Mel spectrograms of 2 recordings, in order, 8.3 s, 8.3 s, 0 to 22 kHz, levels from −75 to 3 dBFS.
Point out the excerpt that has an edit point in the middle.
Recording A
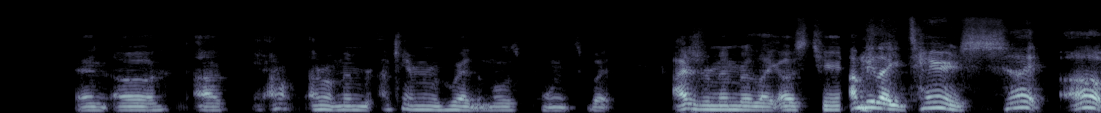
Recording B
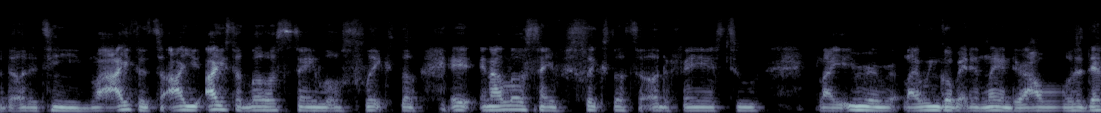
A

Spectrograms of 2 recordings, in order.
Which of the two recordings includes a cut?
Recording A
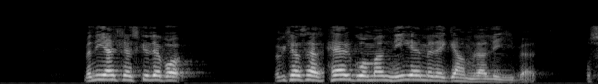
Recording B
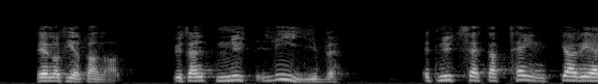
A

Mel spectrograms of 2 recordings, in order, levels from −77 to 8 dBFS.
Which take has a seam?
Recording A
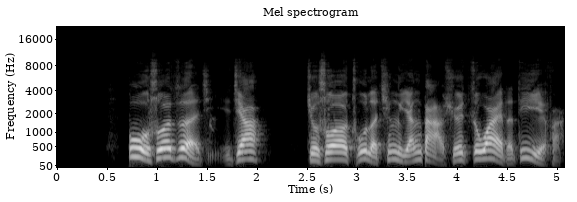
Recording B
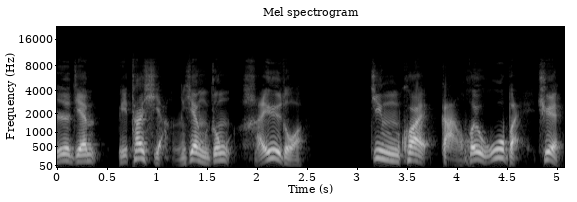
B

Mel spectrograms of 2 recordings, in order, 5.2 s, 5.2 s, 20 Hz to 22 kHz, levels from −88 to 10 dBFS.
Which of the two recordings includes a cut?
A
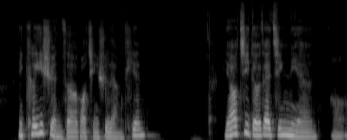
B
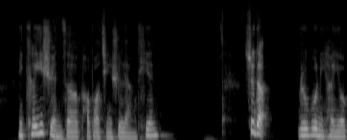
A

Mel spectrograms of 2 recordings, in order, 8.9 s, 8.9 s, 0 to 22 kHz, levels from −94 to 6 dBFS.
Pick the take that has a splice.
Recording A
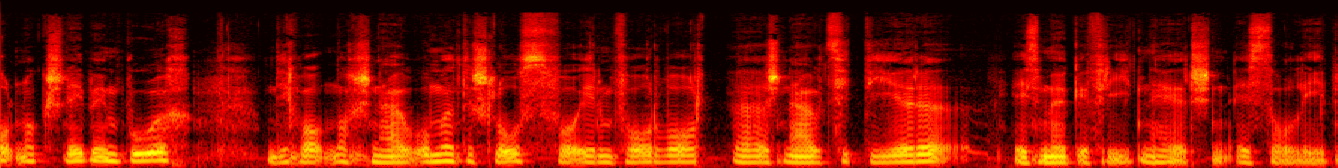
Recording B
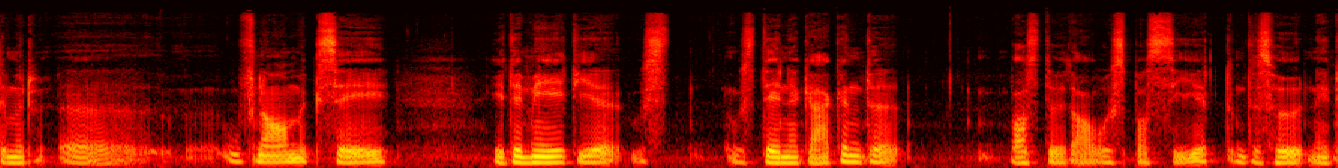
A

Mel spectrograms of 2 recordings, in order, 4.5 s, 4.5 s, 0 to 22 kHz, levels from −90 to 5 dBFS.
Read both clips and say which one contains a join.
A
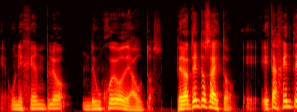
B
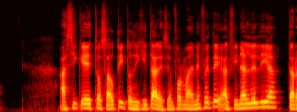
A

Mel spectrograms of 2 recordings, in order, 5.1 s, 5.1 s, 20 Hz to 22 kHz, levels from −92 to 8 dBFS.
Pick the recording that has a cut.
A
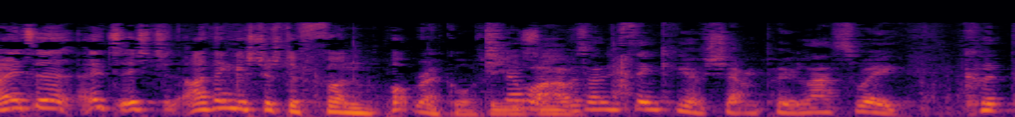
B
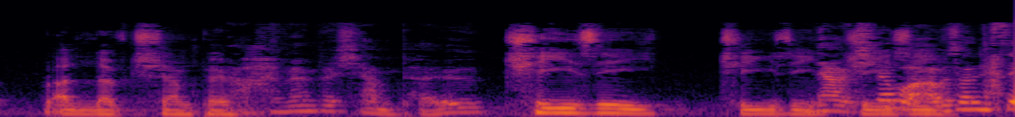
A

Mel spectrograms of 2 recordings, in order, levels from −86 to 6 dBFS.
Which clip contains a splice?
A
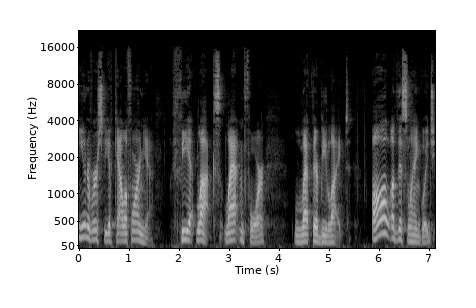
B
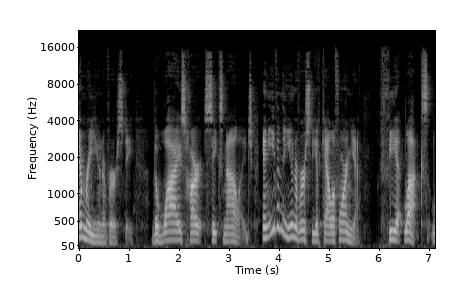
B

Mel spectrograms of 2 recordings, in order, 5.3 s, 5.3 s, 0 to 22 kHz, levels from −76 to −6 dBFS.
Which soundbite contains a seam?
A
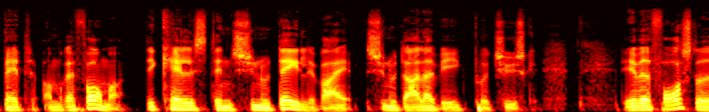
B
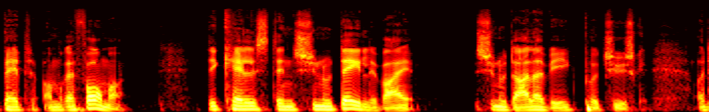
A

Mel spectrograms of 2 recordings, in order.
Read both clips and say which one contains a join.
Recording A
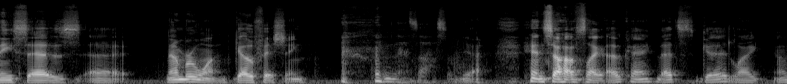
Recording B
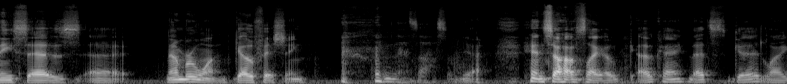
A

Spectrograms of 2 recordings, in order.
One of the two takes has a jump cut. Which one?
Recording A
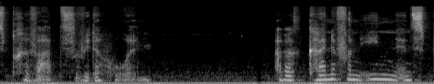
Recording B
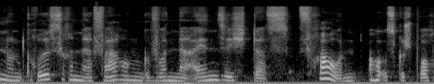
A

